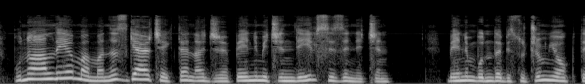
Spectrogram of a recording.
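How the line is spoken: Plain. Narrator (Turkish): dedi

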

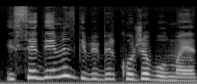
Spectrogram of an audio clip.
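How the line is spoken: Mother, laughing. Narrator (Turkish): dedi annesi gülerek

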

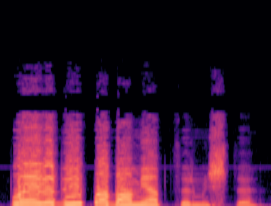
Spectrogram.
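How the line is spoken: Plain. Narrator (Turkish): dedi

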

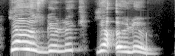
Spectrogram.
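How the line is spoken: Shouted. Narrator (Turkish): diye bağırdı

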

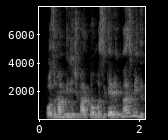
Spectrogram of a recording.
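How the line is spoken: Plain. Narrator (Turkish): dedi Alice

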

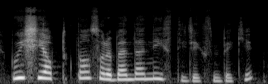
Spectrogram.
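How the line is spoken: Child laughing. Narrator (Turkish): Çocuk gülerek

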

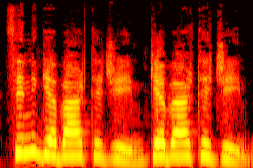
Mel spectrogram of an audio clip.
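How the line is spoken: Shouting. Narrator (Turkish): diye bağırıyordu

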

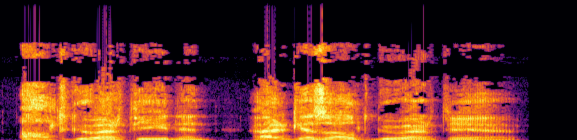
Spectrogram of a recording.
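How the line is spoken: Shouting. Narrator (Turkish): Anders bağırdı

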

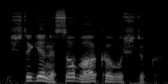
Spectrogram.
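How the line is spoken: Plain, an uncle. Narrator (Turkish): dedi dayım

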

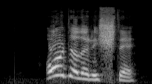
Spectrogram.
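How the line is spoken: Shouted. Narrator (Turkish): diye bağırdı

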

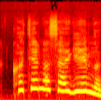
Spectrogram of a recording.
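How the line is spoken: Trembling voice. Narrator (Turkish): dedi titrek bir sesle Arkady

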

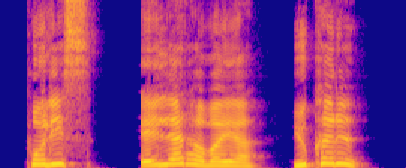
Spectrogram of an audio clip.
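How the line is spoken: Shouted. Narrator (Turkish): diye bağırdı

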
